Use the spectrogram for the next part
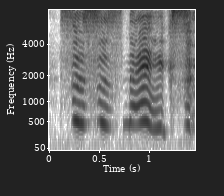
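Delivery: high, shaky stammer of fright; stammering fear. Acted. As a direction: stutter the word in terror. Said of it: "Mike stammered".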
